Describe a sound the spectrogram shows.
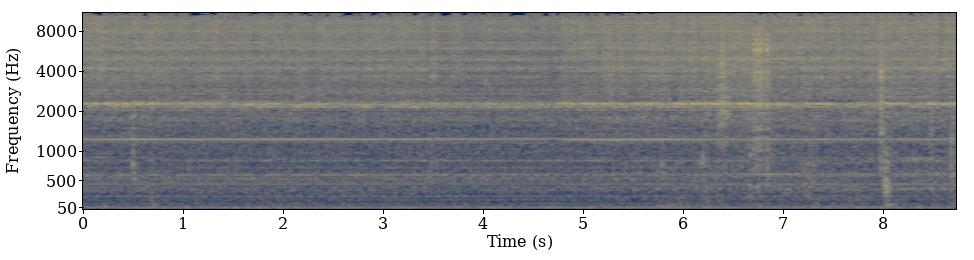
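A dialysis machine runs with a steady electronic whine.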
